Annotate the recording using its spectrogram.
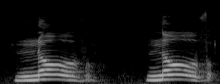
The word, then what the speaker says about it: novo: O primeiro o está em uma sílaba tônica, forte, por isso ele é pronunciado de forma forte. Novo, novo. O segundo o está em uma sílaba fraca no final da palavra, por isso ele é pronunciado como um u fraco.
